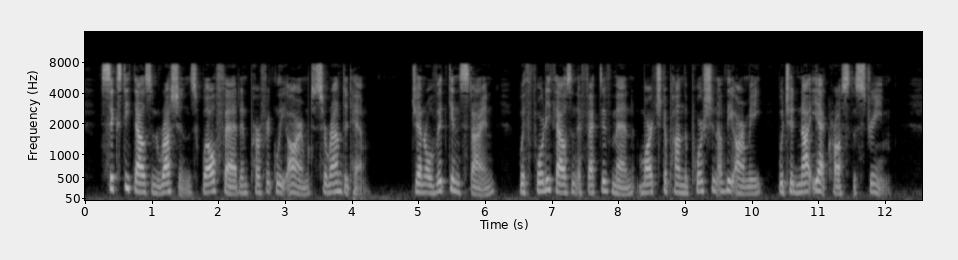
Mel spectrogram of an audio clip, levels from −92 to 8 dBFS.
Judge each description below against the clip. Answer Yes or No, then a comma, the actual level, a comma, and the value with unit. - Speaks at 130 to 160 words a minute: Yes, average, 150 wpm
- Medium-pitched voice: Yes, medium, 180 Hz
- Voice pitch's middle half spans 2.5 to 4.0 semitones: Yes, average, 2.8 semitones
